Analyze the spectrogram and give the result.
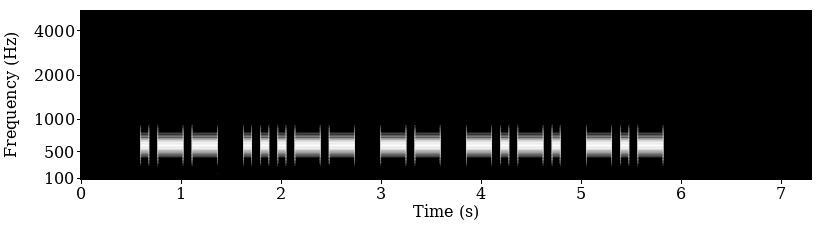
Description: Morse code, heard as a keyed tone, about 14 wpm, 600 Hz. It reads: W3MCK
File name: Callsigns-14wpm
